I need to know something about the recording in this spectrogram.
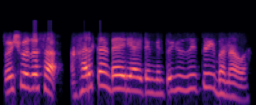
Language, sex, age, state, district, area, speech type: Kashmiri, male, 18-30, Jammu and Kashmir, Baramulla, rural, conversation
